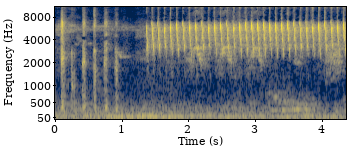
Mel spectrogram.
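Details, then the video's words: A mountain prinia (ciblek gunung) in full, energetic song, used as a lure to prompt other prinias to sing: a few sharp chips, then a fast, drilling run of high ticking notes, about ten a second. "suara ciblek gunung GACOR NGEBREN"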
